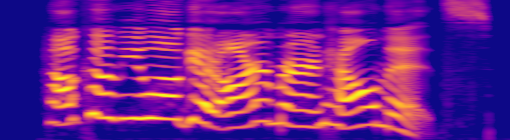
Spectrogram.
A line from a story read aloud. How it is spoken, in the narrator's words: one called out from the crowd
